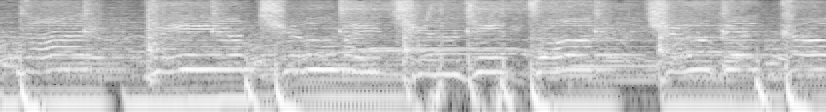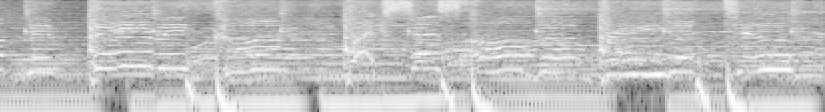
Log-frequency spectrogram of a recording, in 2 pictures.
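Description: K-pop song playing loudly, with a heavy bass line, a steady beat and a sung vocal line.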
